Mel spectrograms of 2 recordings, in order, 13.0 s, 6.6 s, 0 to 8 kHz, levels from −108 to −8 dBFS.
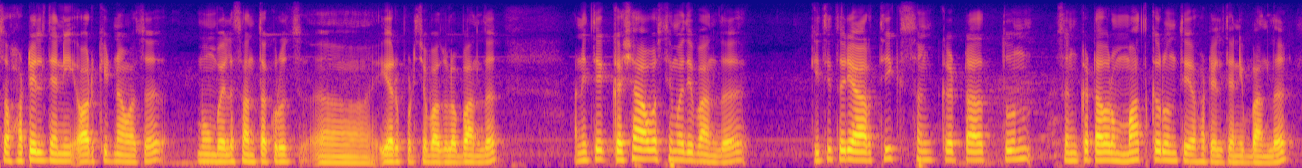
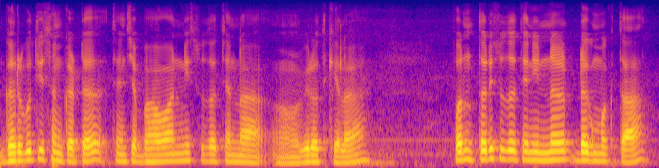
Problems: constant background noise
